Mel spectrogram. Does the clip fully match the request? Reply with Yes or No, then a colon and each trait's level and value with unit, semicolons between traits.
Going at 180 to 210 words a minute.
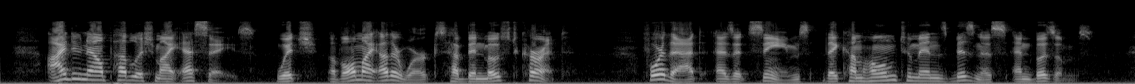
No: average, 155 wpm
